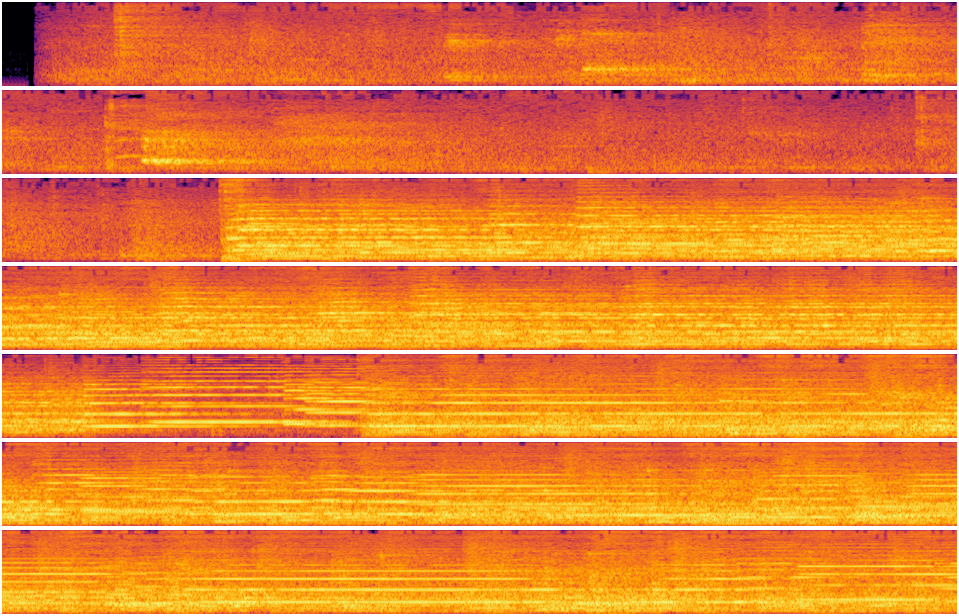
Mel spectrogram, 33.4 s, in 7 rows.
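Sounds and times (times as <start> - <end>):
orchestra playing in a concert hall: 10.6 - 33.4.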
